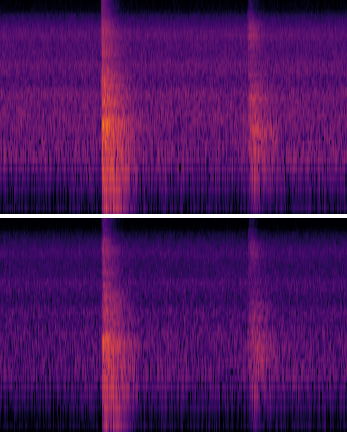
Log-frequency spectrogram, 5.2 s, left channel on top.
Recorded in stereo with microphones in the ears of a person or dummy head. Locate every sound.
1.5 s a door slam: 50° left (ahead or behind), 0.6 m
3.7 s dishes clattering: 50° left (ahead or behind), 1.5 m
